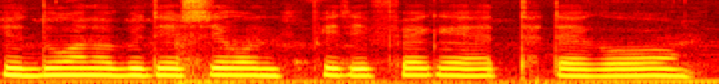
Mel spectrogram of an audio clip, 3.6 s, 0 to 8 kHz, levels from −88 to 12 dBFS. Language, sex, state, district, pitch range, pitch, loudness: Chakma, female, Tripura, Unakoti, 210-220 Hz, 215 Hz, -12 LUFS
